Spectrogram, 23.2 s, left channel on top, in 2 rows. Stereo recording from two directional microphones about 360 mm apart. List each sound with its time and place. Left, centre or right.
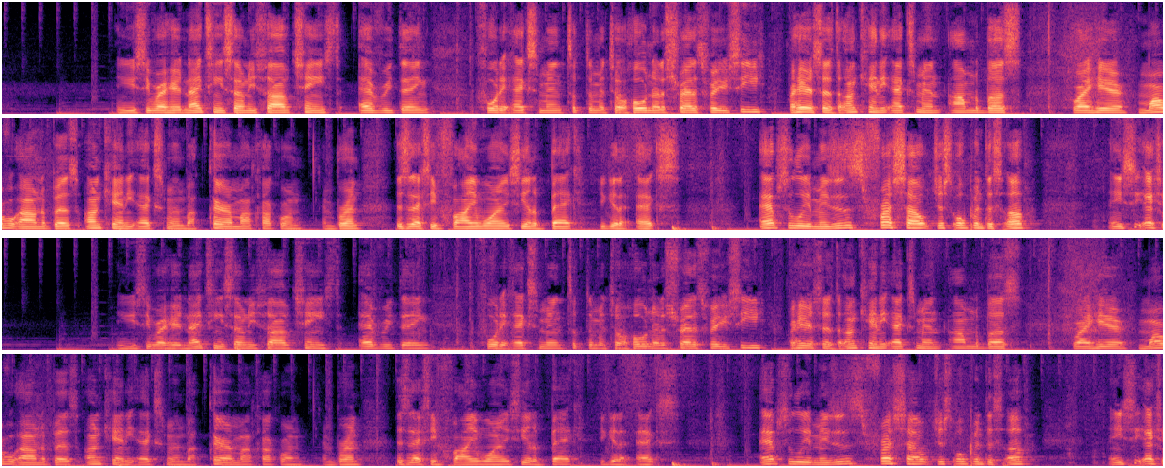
1.2 s speech: centre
